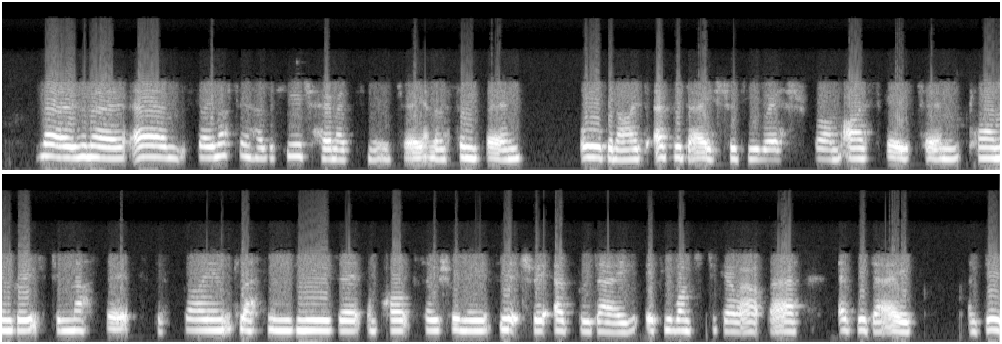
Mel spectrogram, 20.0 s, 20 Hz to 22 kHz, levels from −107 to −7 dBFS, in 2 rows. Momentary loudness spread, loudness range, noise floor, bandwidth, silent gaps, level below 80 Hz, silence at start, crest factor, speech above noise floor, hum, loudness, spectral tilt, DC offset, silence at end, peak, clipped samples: 10 LU; 3 LU; -71 dBFS; 5.4 kHz; none; -58 dBFS; 0.4 s; 10 dB; 61 dB; none; -11 LUFS; -8.5 dB/octave; under 0.1%; 0 s; 0 dBFS; under 0.1%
